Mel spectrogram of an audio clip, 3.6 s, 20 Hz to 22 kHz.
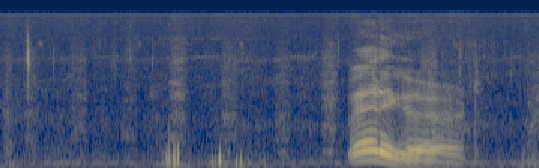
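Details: A 10-month-old German Shepherd plays in the countryside and fetches a ball. It gives one drawn-out, tonal whine of under a second that rises and then slides down. Soft thumps and rustles come before it.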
